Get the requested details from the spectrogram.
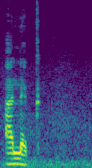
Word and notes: alec: Aneityum

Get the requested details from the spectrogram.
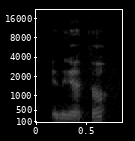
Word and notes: incedo: Aneityum

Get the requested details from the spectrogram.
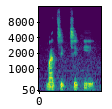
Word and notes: majikjiki: Aneityum

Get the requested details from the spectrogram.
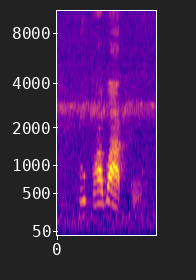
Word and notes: hup-havako: Serewen

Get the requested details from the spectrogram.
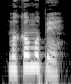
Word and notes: mwko-mwpe: Apatani

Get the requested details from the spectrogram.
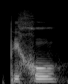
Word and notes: pixu: Apatani

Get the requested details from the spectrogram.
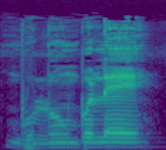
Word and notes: buluñ-bwle: Apatani

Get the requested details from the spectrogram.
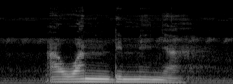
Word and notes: awan diminja: Yokoim

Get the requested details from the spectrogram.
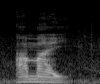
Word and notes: amai: Aneityum

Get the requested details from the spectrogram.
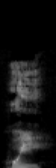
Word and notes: húì: apatani

